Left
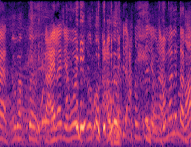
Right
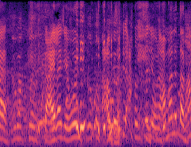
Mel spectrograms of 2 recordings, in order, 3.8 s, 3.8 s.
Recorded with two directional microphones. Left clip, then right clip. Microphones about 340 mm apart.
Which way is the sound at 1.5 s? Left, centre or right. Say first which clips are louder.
Left 3 dB; centre.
